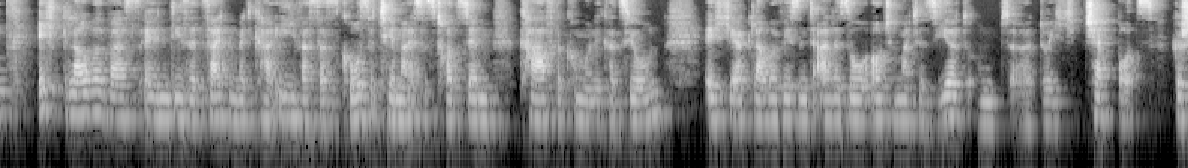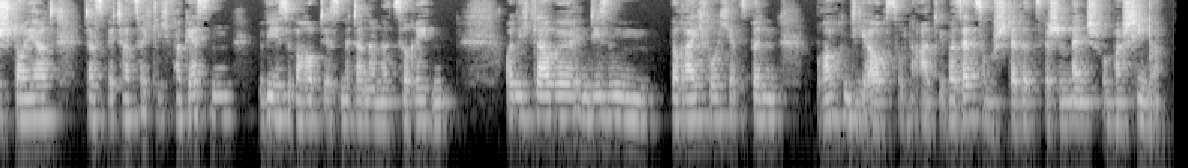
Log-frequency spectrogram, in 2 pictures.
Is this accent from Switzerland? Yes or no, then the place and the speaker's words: no; United Kingdom; German is a second language; now in Germany; ich bin Britin, das stimmt. Allerdings schon sehr, sehr lange in Deutschland. Habe mir auch die Sprache gut aneignen können auf dem Weg meines Aufenthalts.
